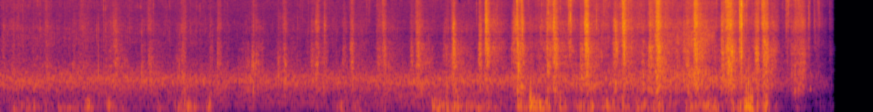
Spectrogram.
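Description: Hoofbeats of a horse cantering on a wet sand arena: a rhythmic run of dull thuds with sharp clicks. They grow louder from about halfway as the horse comes close past.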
